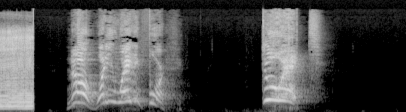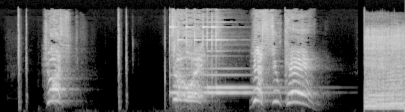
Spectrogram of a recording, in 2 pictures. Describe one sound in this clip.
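A man shouts with animation.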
